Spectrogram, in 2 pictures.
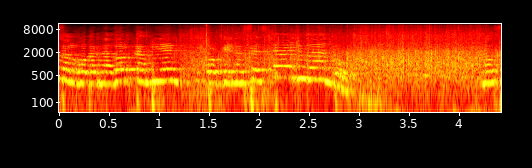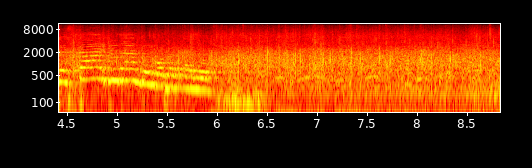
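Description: A crowd applauds at a regional news gathering in Tecamachalco, with steady clapping running throughout while someone speaks over it in Spanish during the first half.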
